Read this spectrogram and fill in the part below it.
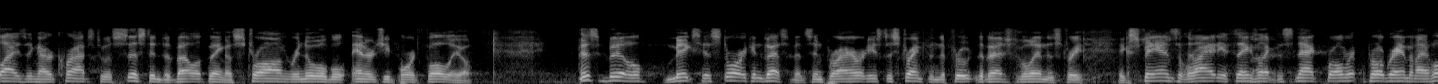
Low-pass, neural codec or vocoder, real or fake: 5.4 kHz; codec, 16 kHz, 2 kbps, FreqCodec, larger model; fake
